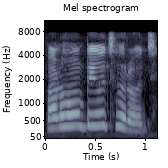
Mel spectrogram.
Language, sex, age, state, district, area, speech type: Gujarati, female, 18-30, Gujarat, Surat, rural, spontaneous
